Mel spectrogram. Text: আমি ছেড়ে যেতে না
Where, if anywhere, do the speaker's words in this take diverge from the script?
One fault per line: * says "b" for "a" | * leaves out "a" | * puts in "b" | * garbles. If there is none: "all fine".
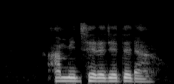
all fine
